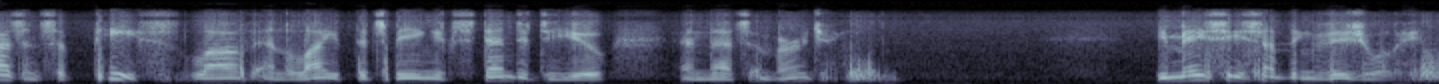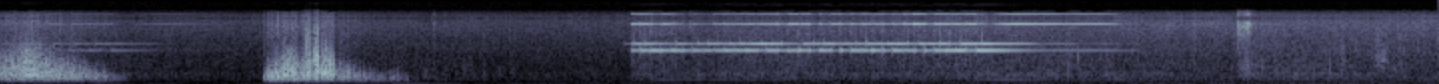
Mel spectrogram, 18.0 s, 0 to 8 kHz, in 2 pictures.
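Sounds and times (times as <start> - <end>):
speech: 0.0 - 5.4, 7.2 - 9.2
telephone ringing with electronic trill: 7.3 - 10.2, 12.9 - 16.3.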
